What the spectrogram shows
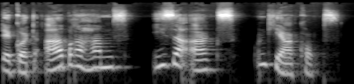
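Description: Storybook: God from the fire, solemn, commanding, slow, read by a woman. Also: mid-range voice, lively intonation. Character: God speaking from a burning bush, calm and commanding.

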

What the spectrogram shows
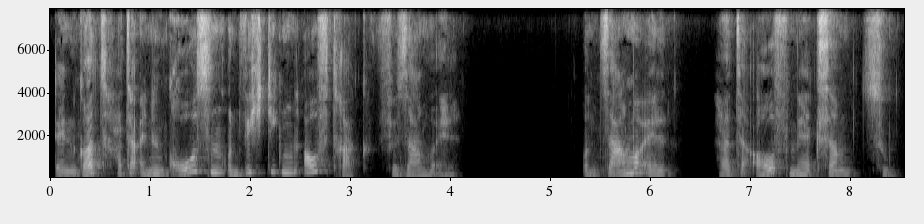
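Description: Slow, gentle woman telling a children's story. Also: mid-range voice, expressive, husky. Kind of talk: children's Bible story reading.

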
